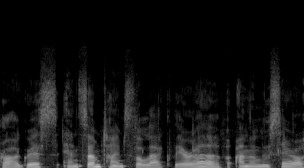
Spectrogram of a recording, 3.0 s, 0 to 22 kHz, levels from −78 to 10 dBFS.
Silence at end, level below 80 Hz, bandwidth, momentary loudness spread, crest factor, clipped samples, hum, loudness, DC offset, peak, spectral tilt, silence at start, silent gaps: 0 s; -72 dBFS; 15.5 kHz; 5 LU; 20 dB; under 0.1%; none; -26 LUFS; under 0.1%; -4 dBFS; -5.5 dB/octave; 0 s; none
